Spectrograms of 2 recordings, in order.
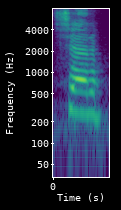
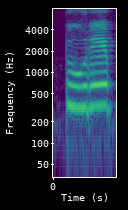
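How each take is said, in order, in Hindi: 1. इसे 'char' पढ़ा जाता है। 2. इसे 'too-ray' पढ़ा जाता है। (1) "इसे चर पढ़ेंगे" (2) "ना टूरे पढ़ेंगे"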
